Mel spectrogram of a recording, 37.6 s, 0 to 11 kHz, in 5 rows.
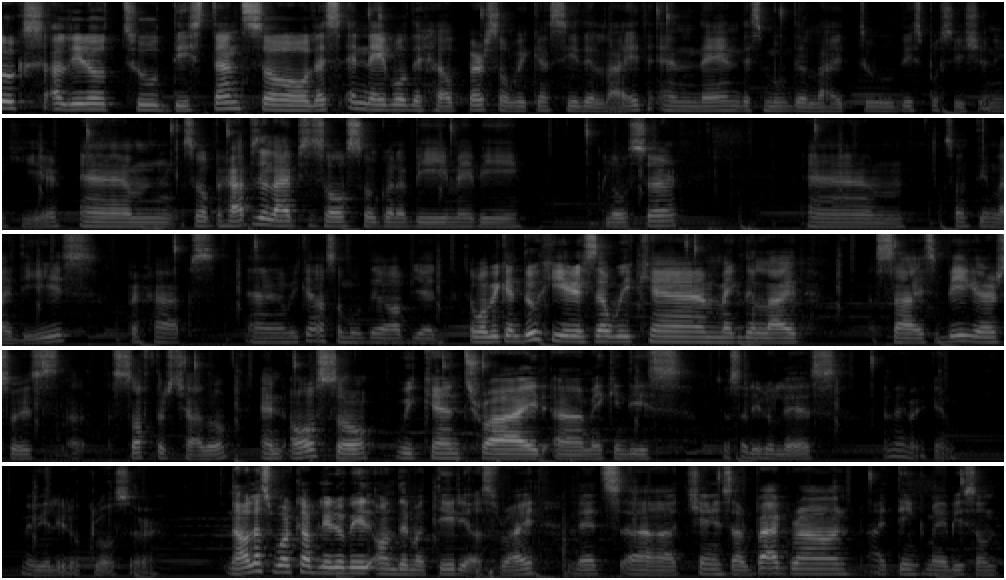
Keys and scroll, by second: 12.5 alt+r.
